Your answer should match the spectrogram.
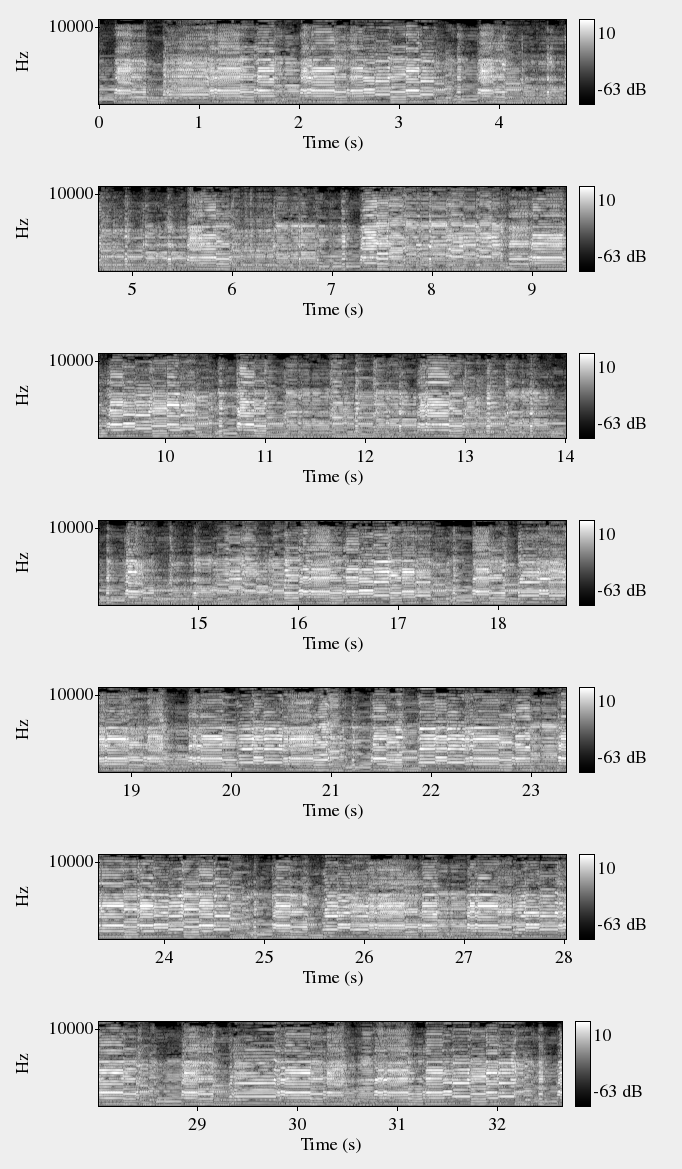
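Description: Scottish smallpipes playing a lively jig: a quick, rippling chanter melody over a steady, unbroken drone.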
